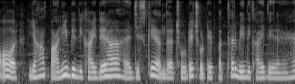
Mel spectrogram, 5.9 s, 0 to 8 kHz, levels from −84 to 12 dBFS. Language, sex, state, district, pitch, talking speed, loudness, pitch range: Hindi, male, Jharkhand, Ranchi, 165 Hz, 185 wpm, -17 LUFS, 150-200 Hz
